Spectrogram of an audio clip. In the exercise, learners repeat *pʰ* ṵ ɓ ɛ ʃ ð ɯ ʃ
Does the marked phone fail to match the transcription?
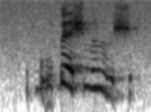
yes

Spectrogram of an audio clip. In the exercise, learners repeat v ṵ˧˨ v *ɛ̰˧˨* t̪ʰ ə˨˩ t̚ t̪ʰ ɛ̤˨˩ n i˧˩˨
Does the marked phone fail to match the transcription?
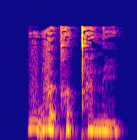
no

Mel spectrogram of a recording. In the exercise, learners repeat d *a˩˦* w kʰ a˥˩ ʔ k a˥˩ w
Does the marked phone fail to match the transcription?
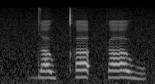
yes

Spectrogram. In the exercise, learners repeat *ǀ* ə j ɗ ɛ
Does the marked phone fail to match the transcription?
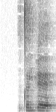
yes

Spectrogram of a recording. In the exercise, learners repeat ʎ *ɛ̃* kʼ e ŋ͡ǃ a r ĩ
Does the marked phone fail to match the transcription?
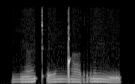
no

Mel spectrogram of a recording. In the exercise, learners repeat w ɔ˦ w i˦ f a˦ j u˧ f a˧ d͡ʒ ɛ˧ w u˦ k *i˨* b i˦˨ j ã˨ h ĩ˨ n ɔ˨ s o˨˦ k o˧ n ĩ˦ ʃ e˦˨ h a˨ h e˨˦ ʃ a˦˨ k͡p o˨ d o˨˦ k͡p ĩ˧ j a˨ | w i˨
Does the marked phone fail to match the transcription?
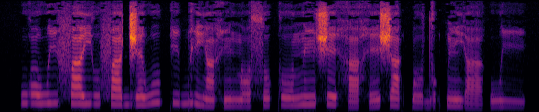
yes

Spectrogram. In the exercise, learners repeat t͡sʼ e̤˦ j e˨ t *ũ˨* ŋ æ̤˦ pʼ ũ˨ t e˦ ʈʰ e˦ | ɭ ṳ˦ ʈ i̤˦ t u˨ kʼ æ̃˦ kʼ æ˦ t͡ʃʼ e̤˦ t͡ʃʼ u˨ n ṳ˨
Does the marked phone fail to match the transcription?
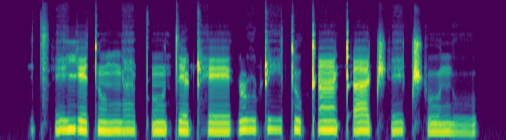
no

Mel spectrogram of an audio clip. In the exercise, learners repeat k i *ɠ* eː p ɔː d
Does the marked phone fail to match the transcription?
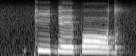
no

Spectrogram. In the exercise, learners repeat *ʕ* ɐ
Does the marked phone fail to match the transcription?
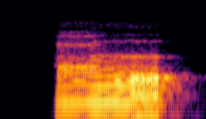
no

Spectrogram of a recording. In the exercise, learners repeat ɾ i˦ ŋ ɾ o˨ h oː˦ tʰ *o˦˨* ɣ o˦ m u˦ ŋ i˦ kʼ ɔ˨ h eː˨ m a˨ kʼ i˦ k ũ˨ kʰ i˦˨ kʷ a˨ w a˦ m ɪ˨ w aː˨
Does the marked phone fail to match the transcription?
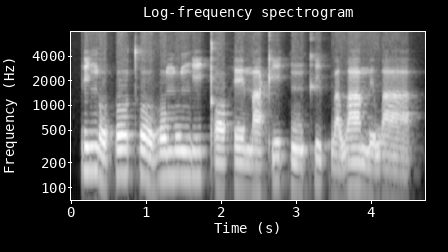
no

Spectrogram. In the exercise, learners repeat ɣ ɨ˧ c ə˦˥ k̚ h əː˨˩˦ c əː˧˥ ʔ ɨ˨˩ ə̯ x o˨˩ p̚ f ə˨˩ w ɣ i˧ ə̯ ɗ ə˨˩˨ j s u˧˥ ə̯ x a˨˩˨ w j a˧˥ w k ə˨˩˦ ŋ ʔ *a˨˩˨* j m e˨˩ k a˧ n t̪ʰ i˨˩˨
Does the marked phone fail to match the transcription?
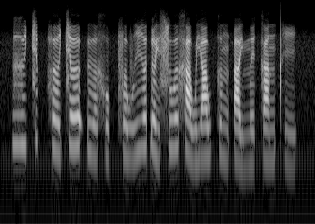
no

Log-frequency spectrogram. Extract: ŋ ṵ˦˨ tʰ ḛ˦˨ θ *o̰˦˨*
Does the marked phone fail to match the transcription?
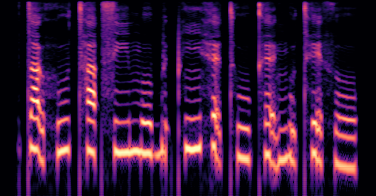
yes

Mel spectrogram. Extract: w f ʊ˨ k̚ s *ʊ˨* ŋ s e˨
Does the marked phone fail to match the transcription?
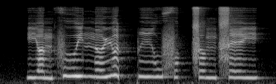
no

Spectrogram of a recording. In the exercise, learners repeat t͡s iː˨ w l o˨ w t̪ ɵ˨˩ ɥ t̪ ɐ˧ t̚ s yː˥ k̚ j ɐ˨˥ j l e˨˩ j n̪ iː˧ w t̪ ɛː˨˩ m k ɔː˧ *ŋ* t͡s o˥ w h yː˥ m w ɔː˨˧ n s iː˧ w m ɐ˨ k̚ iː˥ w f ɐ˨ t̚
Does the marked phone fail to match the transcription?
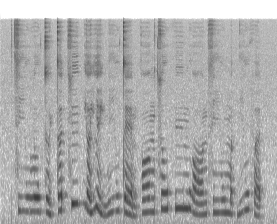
no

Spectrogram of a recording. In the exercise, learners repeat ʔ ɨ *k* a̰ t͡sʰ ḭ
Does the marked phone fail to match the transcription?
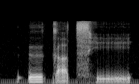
no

